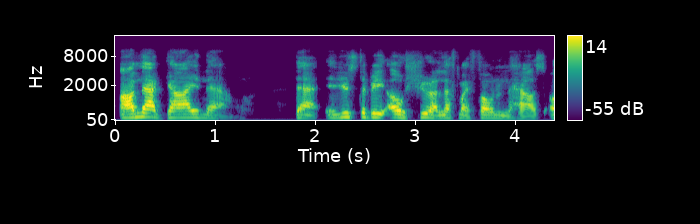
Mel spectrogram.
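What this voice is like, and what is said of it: New York accent. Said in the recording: “got it from my accent, I'm a New Yorker”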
